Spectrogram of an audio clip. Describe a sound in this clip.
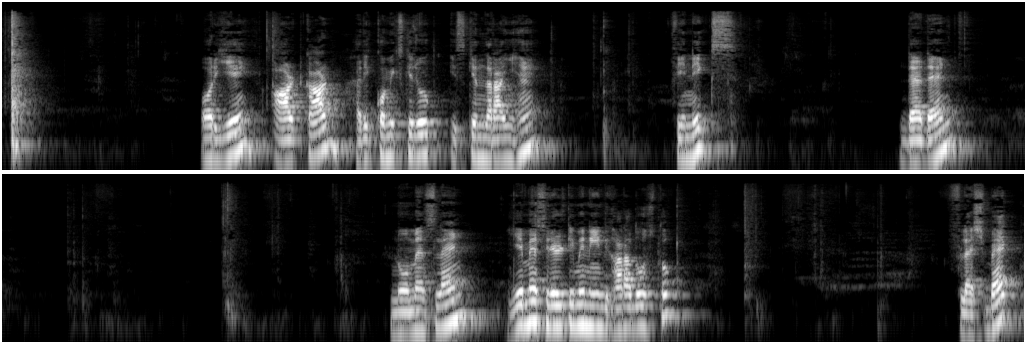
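Cardboard cards rub and tap together.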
